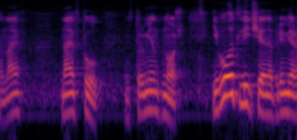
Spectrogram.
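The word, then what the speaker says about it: Knife Tool: носит название на нож пишется к kn читается на N Tool инструмент нож его отличие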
